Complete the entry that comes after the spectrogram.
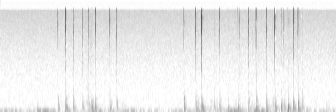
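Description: Long nail tips tap a white ceramic mosaic tile sheet, making quick, dry clicks with a dull low thump beneath each one and almost no ring. The taps come in two bursts separated by a short pause, and the second burst is denser and slightly louder.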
